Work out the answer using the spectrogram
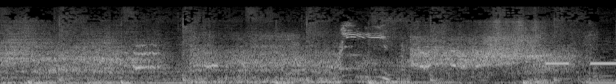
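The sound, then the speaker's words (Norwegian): Tires skid as a 585-horsepower car is thrown into a drift, a loud, rough roar of engine and scrubbing rubber that pulses throughout, with a short high squeal near the middle. “Dette blir eh, første drifting. 585 hestekrefter.”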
